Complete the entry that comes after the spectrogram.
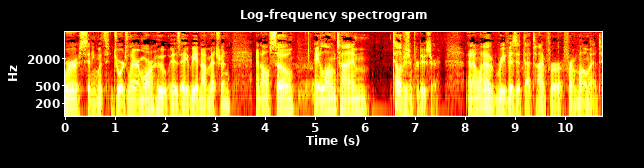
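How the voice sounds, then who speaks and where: An ordinary speaking voice, this man's sits fairly low in pitch, with ordinary pitch variation, very even loudness and a moderate pace. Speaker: radio host. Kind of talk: interview. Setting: studio.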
